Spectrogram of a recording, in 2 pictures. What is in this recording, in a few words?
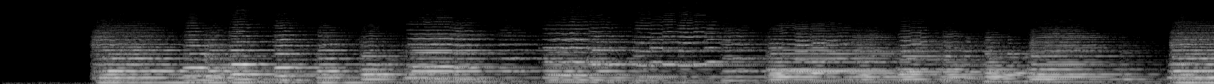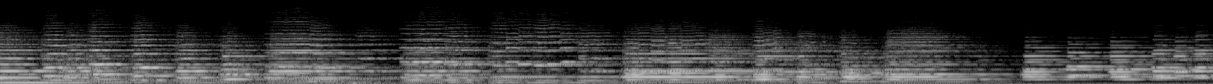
Divertimento in E flat K113 Menuetto Trio; Mozart; Divertimenti; St Martin in the Field's Chamber Ensemble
